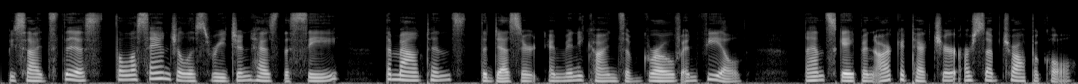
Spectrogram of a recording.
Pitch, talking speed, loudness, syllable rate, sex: 180 Hz, 145 wpm, -19 LUFS, 4.8 syllables/s, female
